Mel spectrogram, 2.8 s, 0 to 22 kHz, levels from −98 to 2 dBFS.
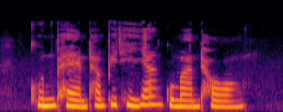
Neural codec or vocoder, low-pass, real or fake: none; 9.9 kHz; real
